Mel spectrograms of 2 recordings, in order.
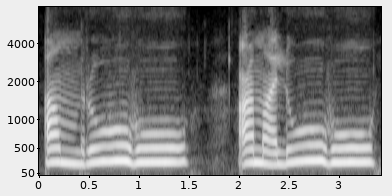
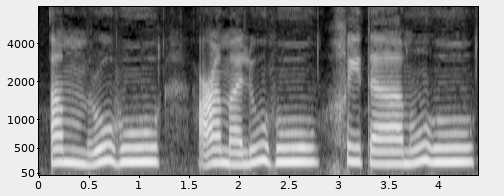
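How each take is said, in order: First: امروہ and عملوہ stretched evenly, very slow and loud; wrong pronunciation. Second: امروہ عملوہ ختاموہ with only the final واو long, very slow; correct pronunciation. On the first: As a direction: demo the mistake in امروہ، عملوہ slowly. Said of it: "جیسے میں غلط pronunciation بتا رہی ہوں". (غلط تلفظ، امروہ عملوہ کو یکساں کھینچ کر) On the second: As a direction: model each word, stretch just the ending. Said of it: "یہ لفظ کس طرح پڑھا جائے گا؟". (درست تلفظ، صرف آخری واو لمبی) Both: Shown as a demonstration.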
